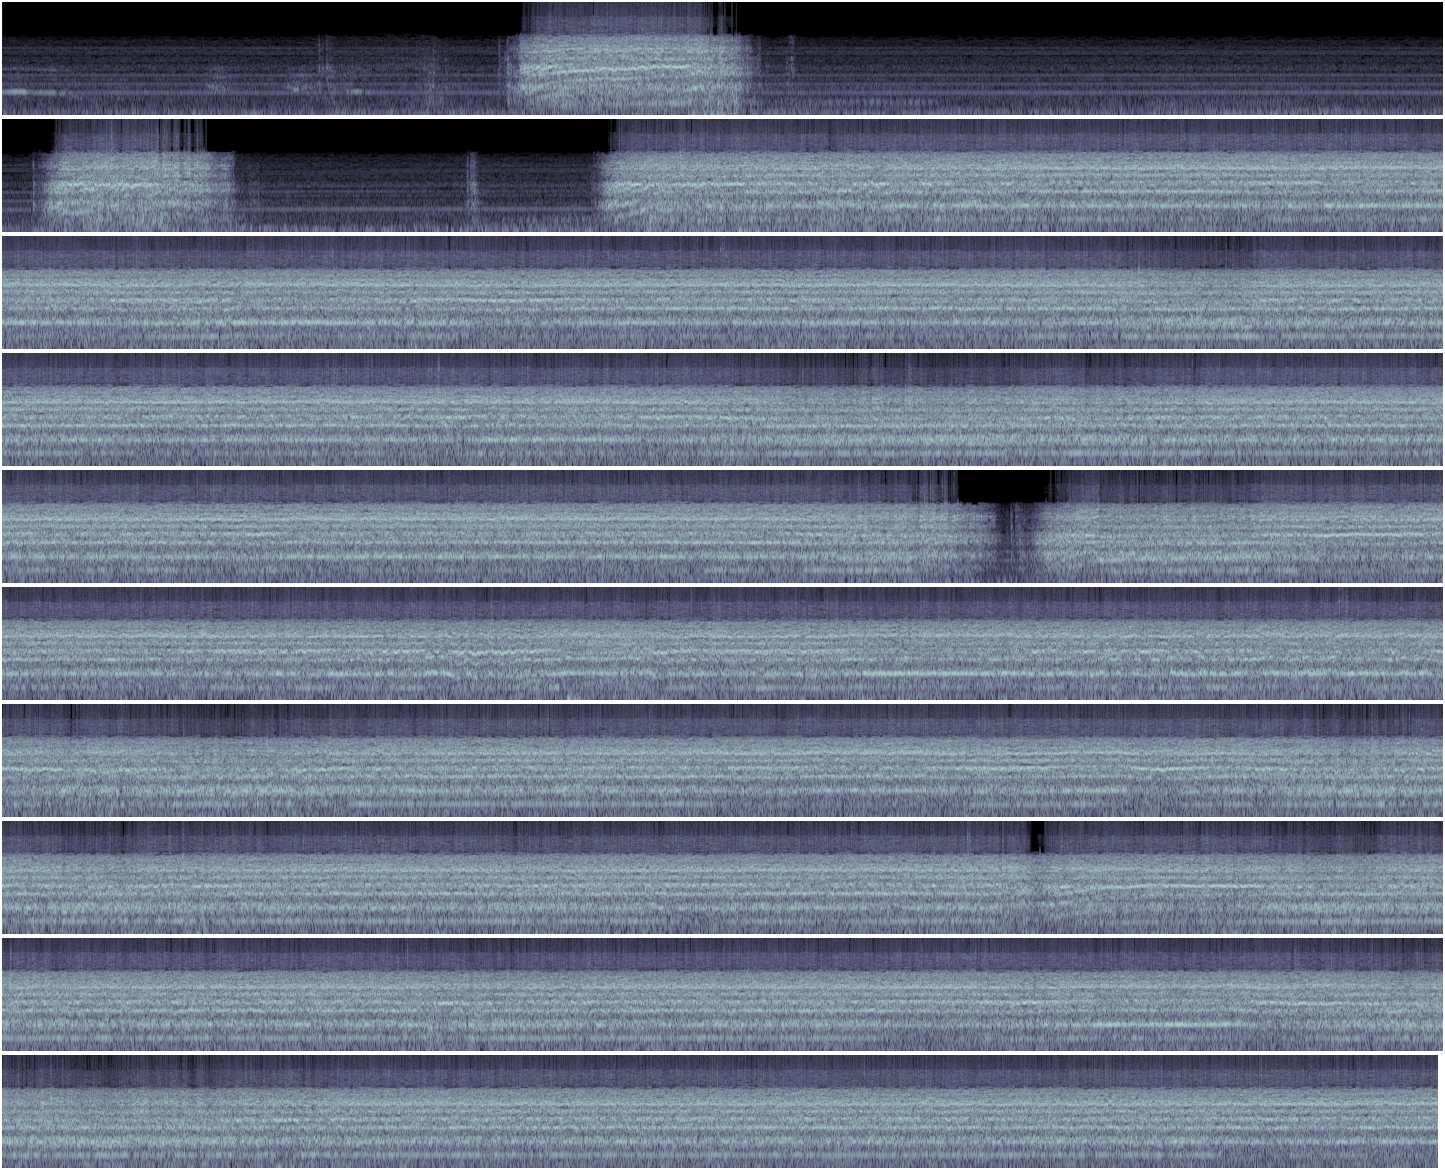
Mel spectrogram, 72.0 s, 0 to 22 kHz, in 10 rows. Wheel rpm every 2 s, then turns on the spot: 0, 80, 0, 30, 10, 180, 230, 230, 220, 230, 230, 230, 220, 220, 230, 230, 150, 190, 220, 220, 220, 230, 230, 230, 220, 230, 230, 200, 220, 230, 230, 220, 210, 230, 230, 230.
none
